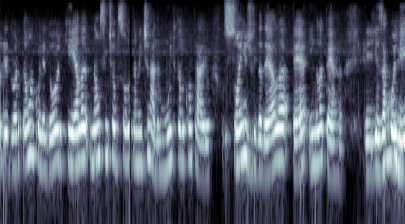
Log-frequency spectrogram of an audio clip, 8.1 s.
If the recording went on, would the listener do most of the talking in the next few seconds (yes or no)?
no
